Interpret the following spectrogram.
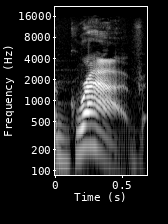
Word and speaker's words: grave: Or rather, grave, as it would have been pronounced in the original French.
